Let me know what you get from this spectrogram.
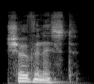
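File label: "chauvinist", British English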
